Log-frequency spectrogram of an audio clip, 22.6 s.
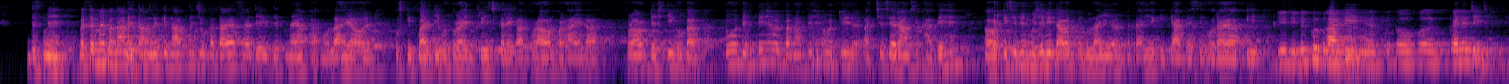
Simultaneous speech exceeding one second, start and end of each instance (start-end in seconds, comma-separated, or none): none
